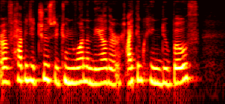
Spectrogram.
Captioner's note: speaking French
